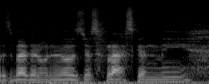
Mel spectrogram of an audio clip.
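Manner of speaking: muttering under breath. After writing in her journal, a character speaks to herself, muttering under her breath. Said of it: "You can hear her say under her breath".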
